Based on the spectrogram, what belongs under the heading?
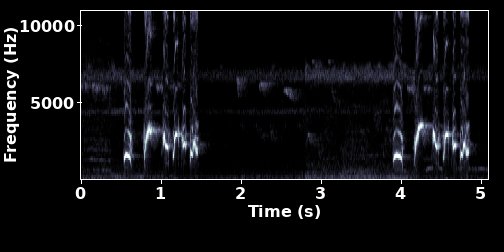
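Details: Caged Red-whiskered bulbul in Thailand giving morning training song: two clear phrases of six quick, sweet warbled notes, roughly three seconds apart, quiet gap between, thin steady whine in the background.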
